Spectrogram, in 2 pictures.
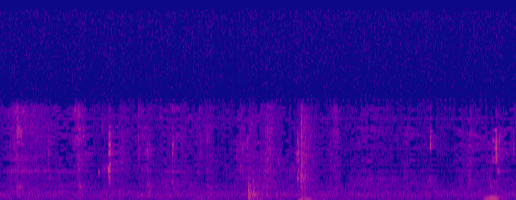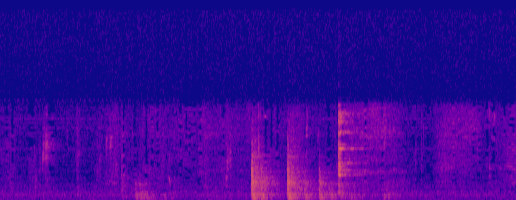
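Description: Faint chewing of a green tea Kit Kat, a white-chocolate-coated wafer bar, with a few soft crunches and a louder cluster of them about six seconds in.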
